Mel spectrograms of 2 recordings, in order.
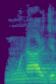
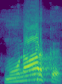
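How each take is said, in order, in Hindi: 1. शब्द ch जैसी आवाज़ पर खत्म होता है। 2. शब्द k की आवाज़ पर खत्म होता है। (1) "मोनार्ज नहीं" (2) "इसके अंत में आ रहा है का"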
